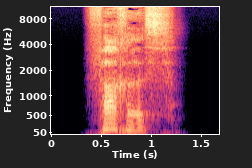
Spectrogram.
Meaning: genitive singular of Fach
- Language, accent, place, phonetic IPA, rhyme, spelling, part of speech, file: German, Germany, Berlin, [ˈfaxəs], -axəs, Faches, noun, De-Faches.ogg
